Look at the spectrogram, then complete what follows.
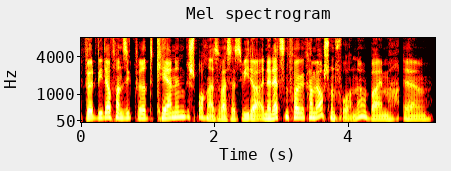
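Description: A male podcast co-host with a mid-pitched voice in a very dry recording. He comments casually on a story and likes to interject in a joking way. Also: expressive, a little fast, darkish tone, no room sound.

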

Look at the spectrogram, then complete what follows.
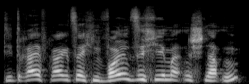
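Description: A man's voice: sits high, steady tone, fairly quick, no room sound. A man co-hosting a podcast in casual chat, making wry, dry jokes. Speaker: podcast co-host. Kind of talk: casual chat reviewing an audio drama.

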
